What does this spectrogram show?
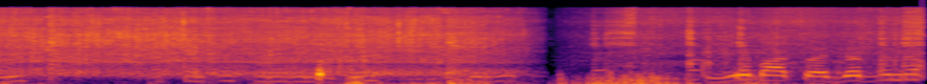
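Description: Sliced onions and green chillies sizzling in a metal pot over a campfire while being stirred with a spoon; the sizzle cuts off suddenly a little over halfway through, leaving a quieter stretch.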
